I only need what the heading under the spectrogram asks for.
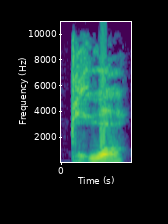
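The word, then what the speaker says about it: trois: 3. Final S not pronounced.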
